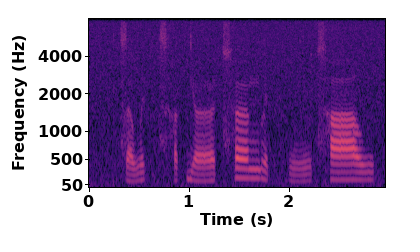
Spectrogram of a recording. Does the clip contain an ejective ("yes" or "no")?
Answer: no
